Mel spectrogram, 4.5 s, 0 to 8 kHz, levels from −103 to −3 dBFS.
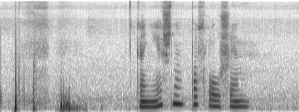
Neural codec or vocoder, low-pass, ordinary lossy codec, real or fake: none; none; none; real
